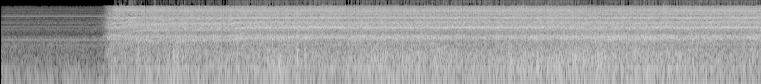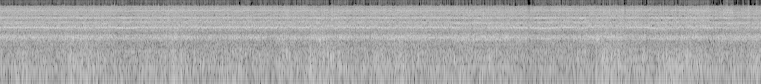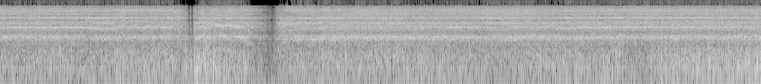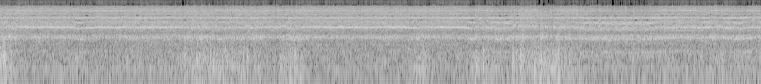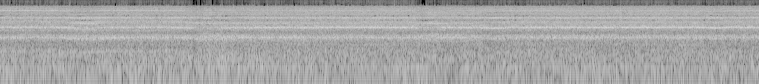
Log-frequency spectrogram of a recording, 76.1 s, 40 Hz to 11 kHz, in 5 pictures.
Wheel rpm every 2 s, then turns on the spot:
0, 140, 210, 230, 230, 230, 220, 230, 230, 230, 230, 230, 230, 230, 230, 230, 220, 150, 180, 220, 230, 230, 230, 230, 230, 230, 230, 220, 220, 220, 230, 230, 230, 230, 230, 230, 230, 230.
none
